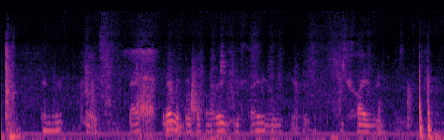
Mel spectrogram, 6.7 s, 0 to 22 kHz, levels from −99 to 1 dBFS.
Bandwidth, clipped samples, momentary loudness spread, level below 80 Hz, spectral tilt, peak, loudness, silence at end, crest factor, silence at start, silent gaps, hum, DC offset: 16.5 kHz; under 0.1%; 17 LU; -54 dBFS; -5.5 dB/octave; -20 dBFS; -45 LUFS; 0 s; 24 dB; 0 s; none; none; under 0.1%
